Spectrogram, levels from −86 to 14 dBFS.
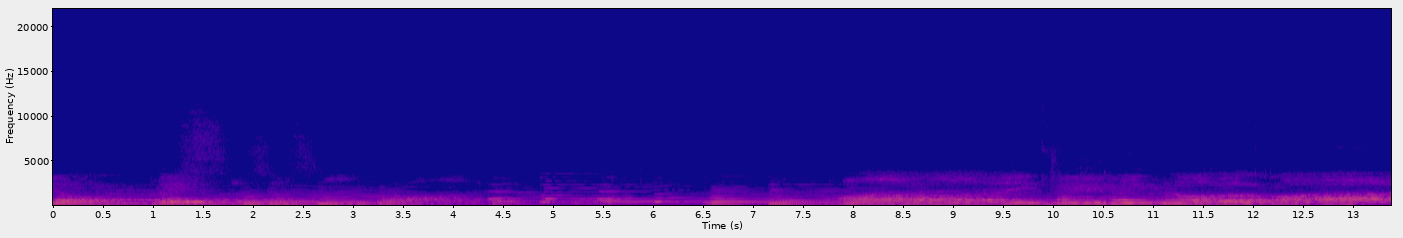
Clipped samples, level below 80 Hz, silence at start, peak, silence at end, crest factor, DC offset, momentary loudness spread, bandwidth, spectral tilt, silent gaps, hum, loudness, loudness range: under 0.1%; -88 dBFS; 0 s; -28 dBFS; 0 s; 18 dB; under 0.1%; 10 LU; 11 kHz; -7.5 dB/octave; none; none; -46 LUFS; 8 LU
